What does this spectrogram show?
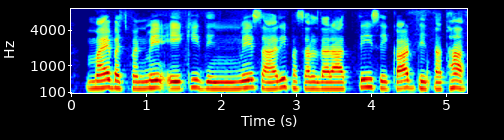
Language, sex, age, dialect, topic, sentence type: Hindi, female, 18-24, Awadhi Bundeli, agriculture, statement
